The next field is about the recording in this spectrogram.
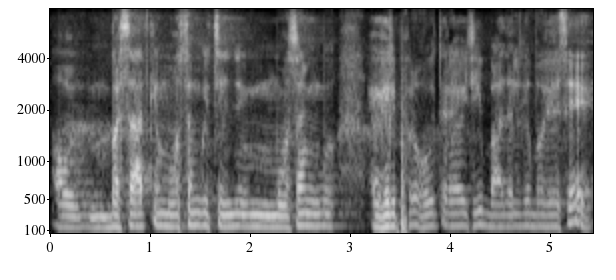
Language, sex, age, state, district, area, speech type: Maithili, male, 60+, Bihar, Sitamarhi, rural, spontaneous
